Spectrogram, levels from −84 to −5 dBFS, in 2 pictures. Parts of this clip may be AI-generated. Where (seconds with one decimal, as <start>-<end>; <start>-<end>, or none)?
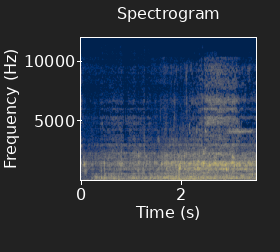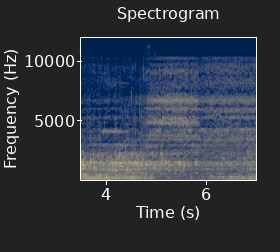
0.0-1.8; 2.7-4.3; 5.9-7.0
